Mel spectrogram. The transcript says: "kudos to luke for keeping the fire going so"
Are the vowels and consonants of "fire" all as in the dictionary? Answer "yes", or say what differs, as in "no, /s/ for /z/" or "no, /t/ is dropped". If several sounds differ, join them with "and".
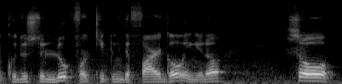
yes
